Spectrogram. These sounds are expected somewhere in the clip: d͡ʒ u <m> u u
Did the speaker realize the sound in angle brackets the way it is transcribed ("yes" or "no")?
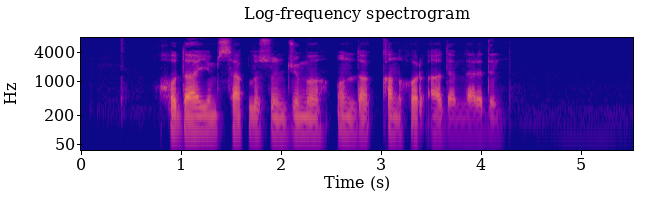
yes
